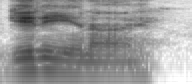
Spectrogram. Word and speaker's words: Gideoni: So, Gideon, but with an I. Gideon eye.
